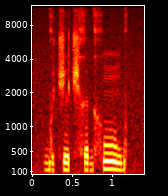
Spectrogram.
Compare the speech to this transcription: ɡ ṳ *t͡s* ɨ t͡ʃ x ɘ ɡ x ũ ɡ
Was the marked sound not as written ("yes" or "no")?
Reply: yes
